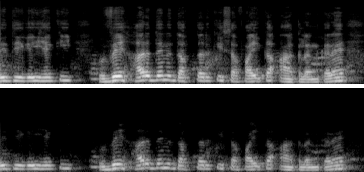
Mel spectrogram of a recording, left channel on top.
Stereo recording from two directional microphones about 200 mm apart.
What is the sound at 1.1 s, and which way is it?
Speech, 20° left (ahead or behind).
